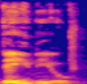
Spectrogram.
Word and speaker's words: debut: silent at the end it's also silent in debut the very first or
